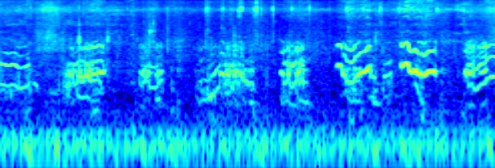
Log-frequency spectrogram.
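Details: Puppies beside their mother dog whine and squeal in quick overlapping bursts, thin wavering cries that bend up and down, under a constant low background hum.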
